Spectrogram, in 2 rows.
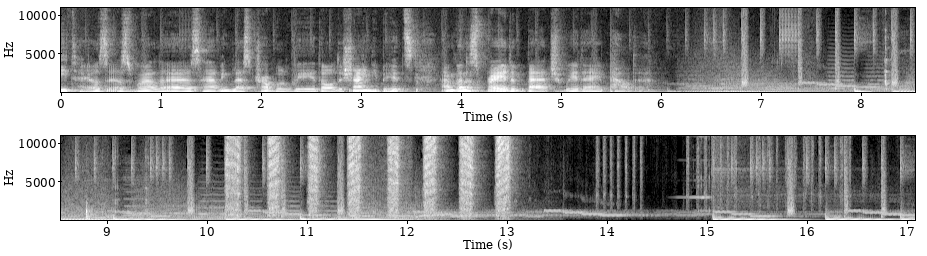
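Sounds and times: background music with a beat: 6.1 - 17.0
aerosol can hissing squirts: 10.2 - 13.2.

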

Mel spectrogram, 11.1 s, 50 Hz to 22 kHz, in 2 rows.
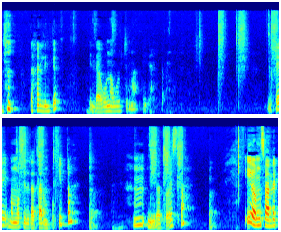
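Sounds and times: spray bottle hisses: 4.3 - 6.8.

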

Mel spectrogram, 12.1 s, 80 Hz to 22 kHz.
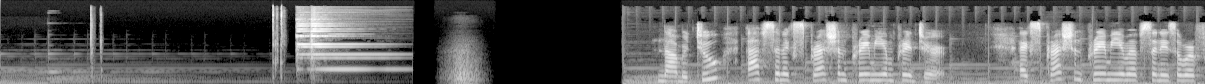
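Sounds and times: notification bell chime: 3.0 - 4.1
short whoosh: 4.4 - 4.9.

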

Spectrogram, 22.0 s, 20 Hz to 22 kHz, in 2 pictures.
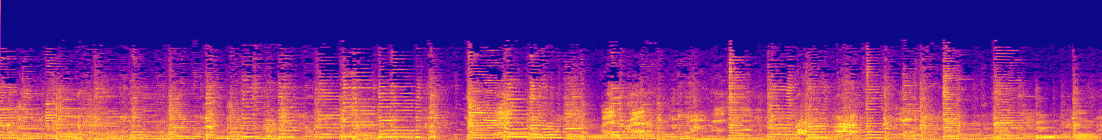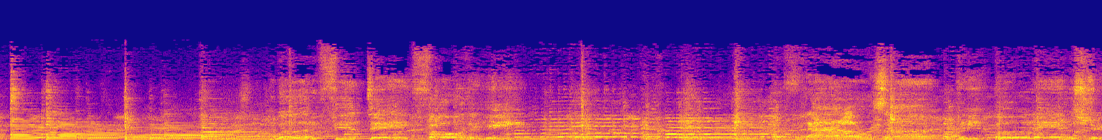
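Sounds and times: acoustic string band playing: 0.0 - 22.0
people singing: 13.7 - 16.5, 18.7 - 22.0.

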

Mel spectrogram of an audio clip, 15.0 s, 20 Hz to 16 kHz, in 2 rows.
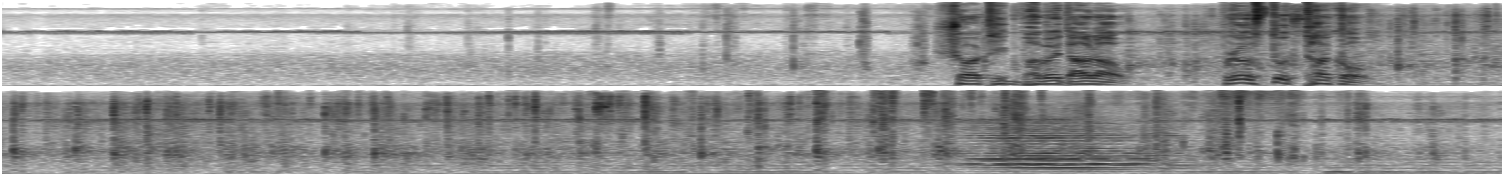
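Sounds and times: hooves clip-clopping on stone: 1.0 - 15.0
low music drone: 7.0 - 15.0
horse whinnying: 12.2 - 13.9.

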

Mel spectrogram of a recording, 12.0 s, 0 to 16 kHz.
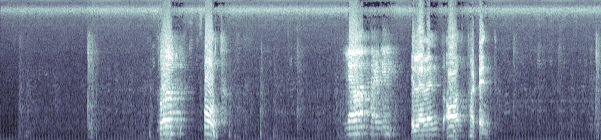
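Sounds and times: man speaking: 3.1 - 4.6, 6.8 - 9.9.

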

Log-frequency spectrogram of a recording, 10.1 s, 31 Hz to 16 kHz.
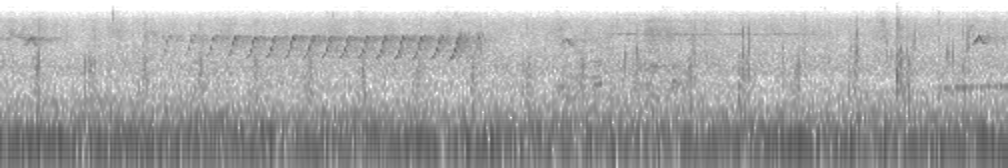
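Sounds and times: songbird whistling: 1.6 - 4.9, 9.4 - 10.0.

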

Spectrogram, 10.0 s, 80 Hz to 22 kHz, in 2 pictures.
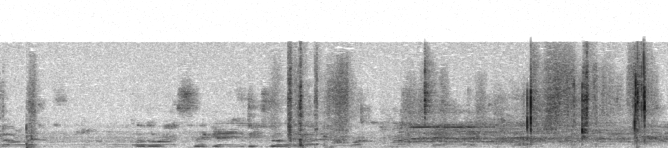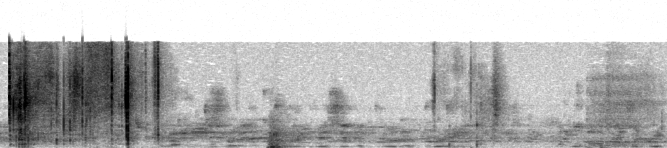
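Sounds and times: plastic sleeve crinkling: 3.9 - 6.3.

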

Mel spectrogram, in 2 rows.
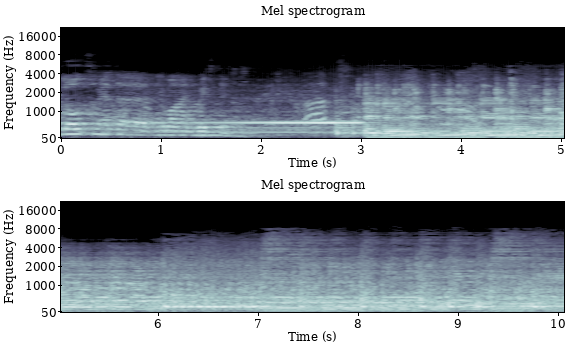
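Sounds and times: person talking: 0.0 - 3.1
drums: 1.7 - 10.0
electric guitar: 1.9 - 10.0
bass guitar: 2.1 - 10.0
heavy metal band playing: 2.2 - 10.0.

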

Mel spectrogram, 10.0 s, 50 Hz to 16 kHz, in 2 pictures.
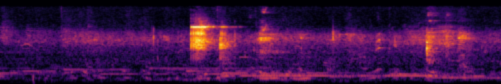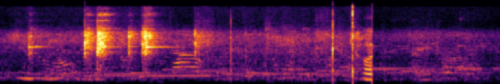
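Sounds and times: background music: 0.0 - 10.0
voices: 0.0 - 10.0.

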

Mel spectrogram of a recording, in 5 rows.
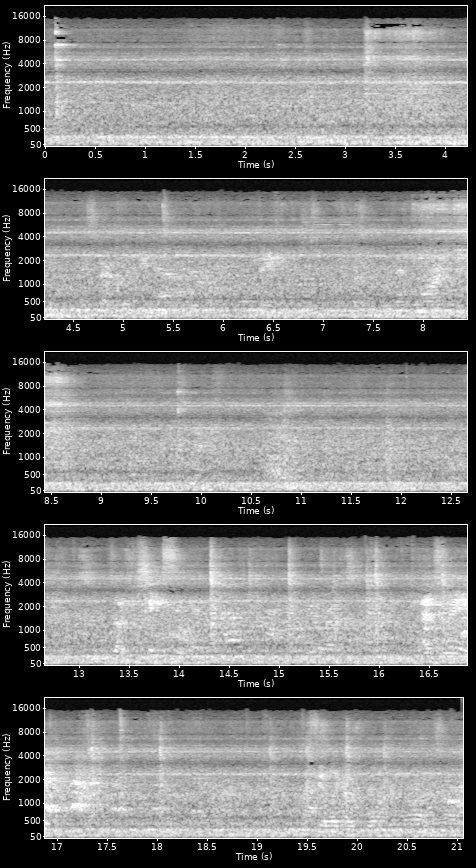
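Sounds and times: furnace low rumble: 0.0 - 21.0.

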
